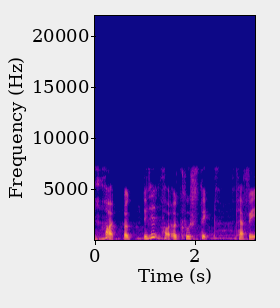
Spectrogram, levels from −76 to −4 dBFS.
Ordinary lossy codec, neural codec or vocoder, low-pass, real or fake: none; autoencoder, 22.05 kHz, a latent of 192 numbers a frame, VITS, trained on one speaker; 7.2 kHz; fake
